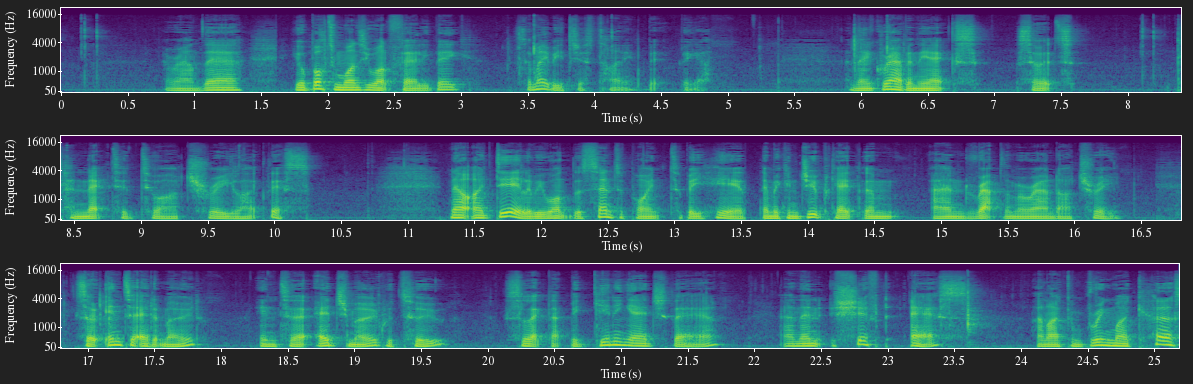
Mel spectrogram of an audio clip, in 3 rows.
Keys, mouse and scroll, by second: 3.3 s, 5.9 g, 8.3-12.7 middle drag, 17.0 Tab, 19.1 2, 20.7 click, 23.4 shift+s.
